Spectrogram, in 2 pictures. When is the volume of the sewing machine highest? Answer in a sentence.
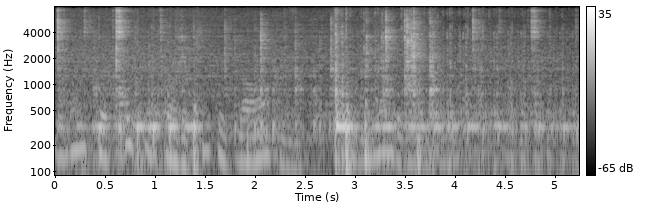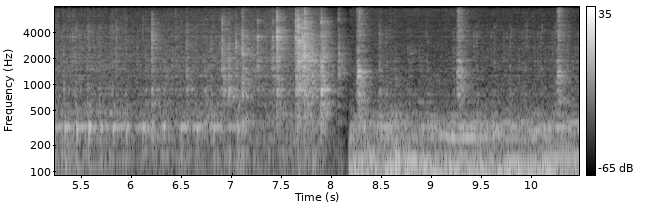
The loudest moment of the sewing machine is at 3 seconds.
